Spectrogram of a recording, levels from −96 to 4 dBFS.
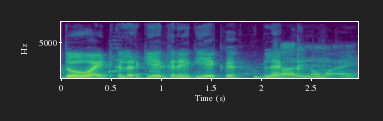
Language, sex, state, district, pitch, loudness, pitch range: Hindi, male, Haryana, Jhajjar, 130 Hz, -19 LUFS, 125-135 Hz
